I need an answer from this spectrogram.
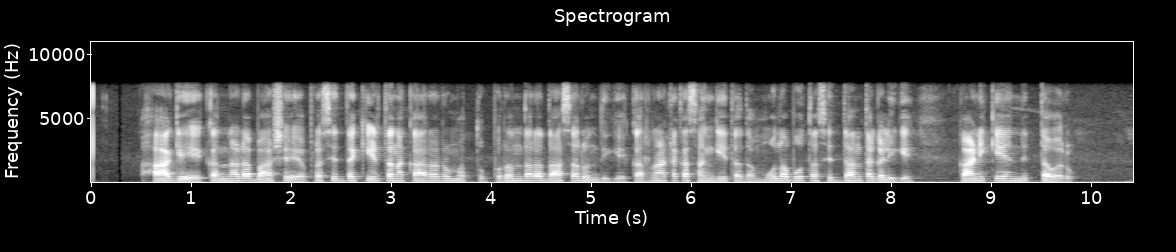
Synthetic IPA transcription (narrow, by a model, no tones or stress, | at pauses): haːɡeːkɐnːɐɽɐbʱaːʂɐjɐpɾɐsid̪ʱːɐkiːɾt̪ɐnɐkaːɾɐɾumɐt̪ːupuɾɐnd̪ɐɾɐd̪aːsɐɾo̞nd̪iɡe̞kɐɾnaːʈɐkɐsɐŋɡiːt̪ɐd̪ɐmuːlɐbʱuːt̪ɐsid̪ʱːaːnt̪ɐɡɐɭiɡe̞ | kaːɳikɛjɐnːit̪ːɐʋɐɾu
